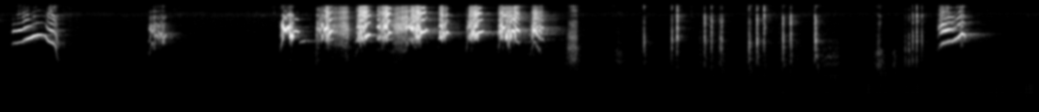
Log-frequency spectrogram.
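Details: Excited song of a Javan myna: a sharp falling whistle, then a loud burst of scratchy chatter, trailing off into quick ticking notes and another slurred whistle.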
